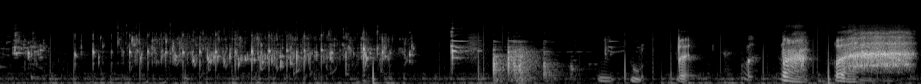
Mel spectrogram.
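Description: Glassware clinks and shuffles, then water pours into a glass in a few short splashes, ending with a louder, steady pour whose pitch rises as the glass fills.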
